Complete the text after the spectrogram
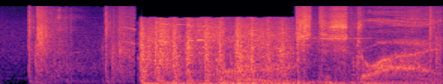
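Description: A rifle fires a single loud, sharp shot.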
